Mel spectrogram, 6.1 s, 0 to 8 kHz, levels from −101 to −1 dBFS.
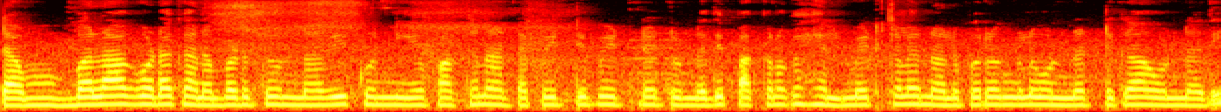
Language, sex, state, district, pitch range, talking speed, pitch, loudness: Telugu, female, Andhra Pradesh, Chittoor, 195-210 Hz, 175 wpm, 205 Hz, -17 LUFS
